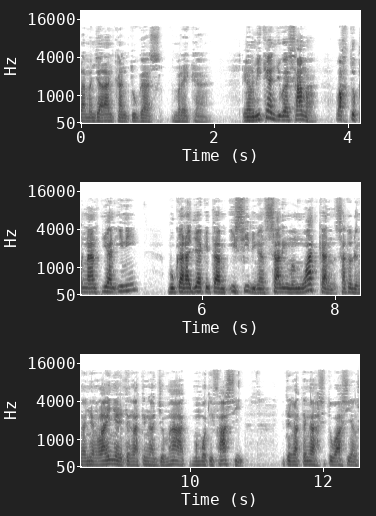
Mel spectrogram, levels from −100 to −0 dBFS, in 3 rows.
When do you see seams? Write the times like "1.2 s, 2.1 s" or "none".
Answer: none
